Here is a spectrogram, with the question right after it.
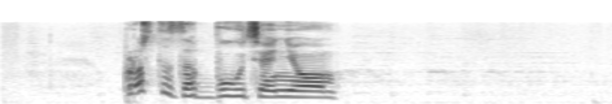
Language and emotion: Russian, angry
